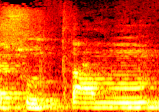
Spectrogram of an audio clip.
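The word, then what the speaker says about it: suttaṃ: 어마 씨 같으면 완매 수 땀 요렇게 돼 버다 요것도 땅이 아니고 땀 요렇게 돼 근데 또 이거는 또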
